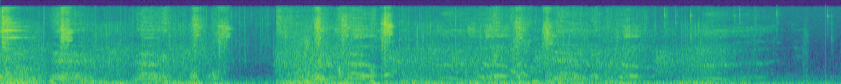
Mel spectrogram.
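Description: Fire spells whoosh and roar in quick bursts.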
